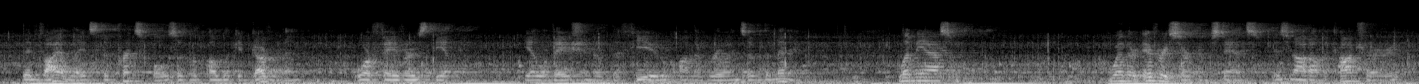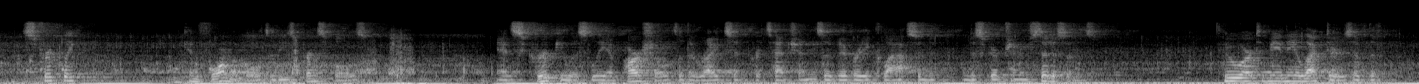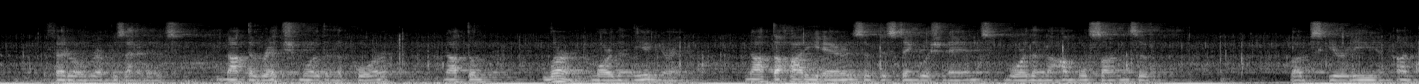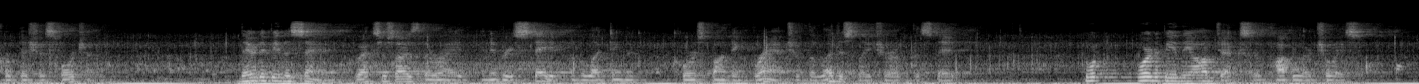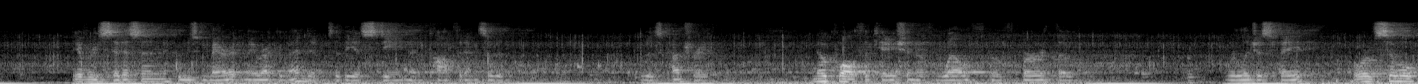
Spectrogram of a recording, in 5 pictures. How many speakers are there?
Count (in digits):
1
